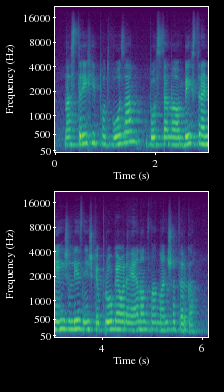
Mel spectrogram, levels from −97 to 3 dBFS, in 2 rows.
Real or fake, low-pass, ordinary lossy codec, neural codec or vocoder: fake; 19.8 kHz; none; autoencoder, 48 kHz, 128 numbers a frame, DAC-VAE, trained on Japanese speech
